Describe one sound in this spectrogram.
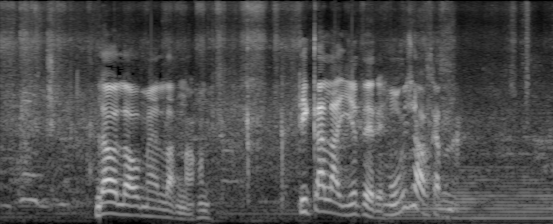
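A little girl speaks and laughs close by.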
